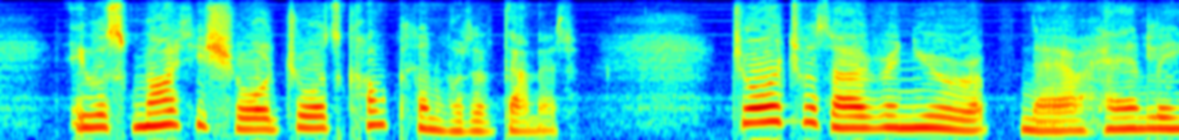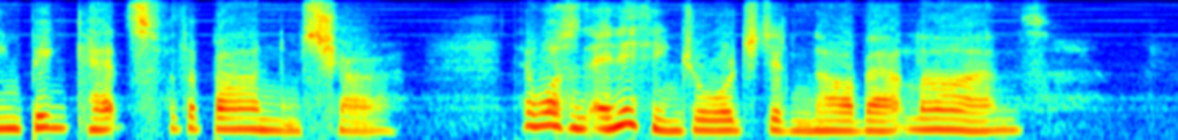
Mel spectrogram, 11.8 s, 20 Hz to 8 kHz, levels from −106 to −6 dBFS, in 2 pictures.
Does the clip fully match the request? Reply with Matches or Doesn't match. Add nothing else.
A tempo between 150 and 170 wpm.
Matches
